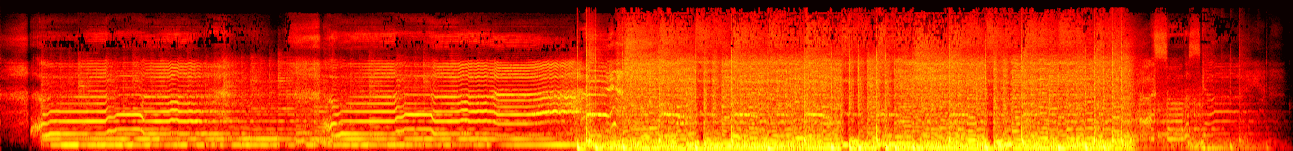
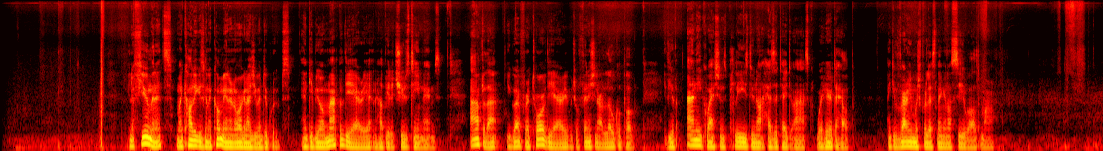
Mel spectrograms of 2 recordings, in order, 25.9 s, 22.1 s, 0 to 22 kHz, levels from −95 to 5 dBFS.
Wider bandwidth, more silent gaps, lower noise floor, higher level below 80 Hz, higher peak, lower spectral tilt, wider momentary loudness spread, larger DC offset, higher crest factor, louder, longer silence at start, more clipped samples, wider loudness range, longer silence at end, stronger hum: second, 18 kHz vs over 20 kHz; neither; second, -56 dBFS vs -66 dBFS; first, -24 dBFS vs -40 dBFS; first, -2 dBFS vs -10 dBFS; second, -4.5 dB/octave vs -6.5 dB/octave; about the same, 12 LU vs 14 LU; neither; about the same, 16 dB vs 20 dB; first, -20 LUFS vs -31 LUFS; second, 0.15 s vs 0.3 s; neither; about the same, 8 LU vs 6 LU; about the same, 0.5 s vs 0.4 s; neither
